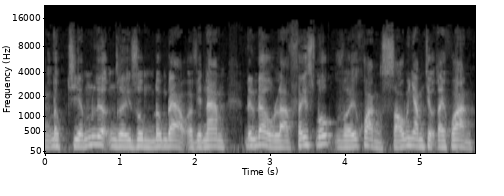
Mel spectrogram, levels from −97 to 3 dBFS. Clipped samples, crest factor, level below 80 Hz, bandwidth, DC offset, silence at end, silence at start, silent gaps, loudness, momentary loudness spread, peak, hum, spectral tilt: under 0.1%; 18 dB; -64 dBFS; 13.5 kHz; under 0.1%; 0 s; 0 s; none; -29 LUFS; 4 LU; -12 dBFS; none; -6 dB/octave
